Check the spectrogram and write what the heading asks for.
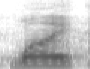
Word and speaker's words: Yahweh: No one knows how it was pronounced. But later on in Jewish history, when they started putting vowels in as well, it was written YAHWEH and pronounced Yahweh.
